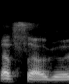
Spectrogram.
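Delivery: cracking up while speaking. Reacting to a funny clip just played, laughing while talking. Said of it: "I can't stop laughing over".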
